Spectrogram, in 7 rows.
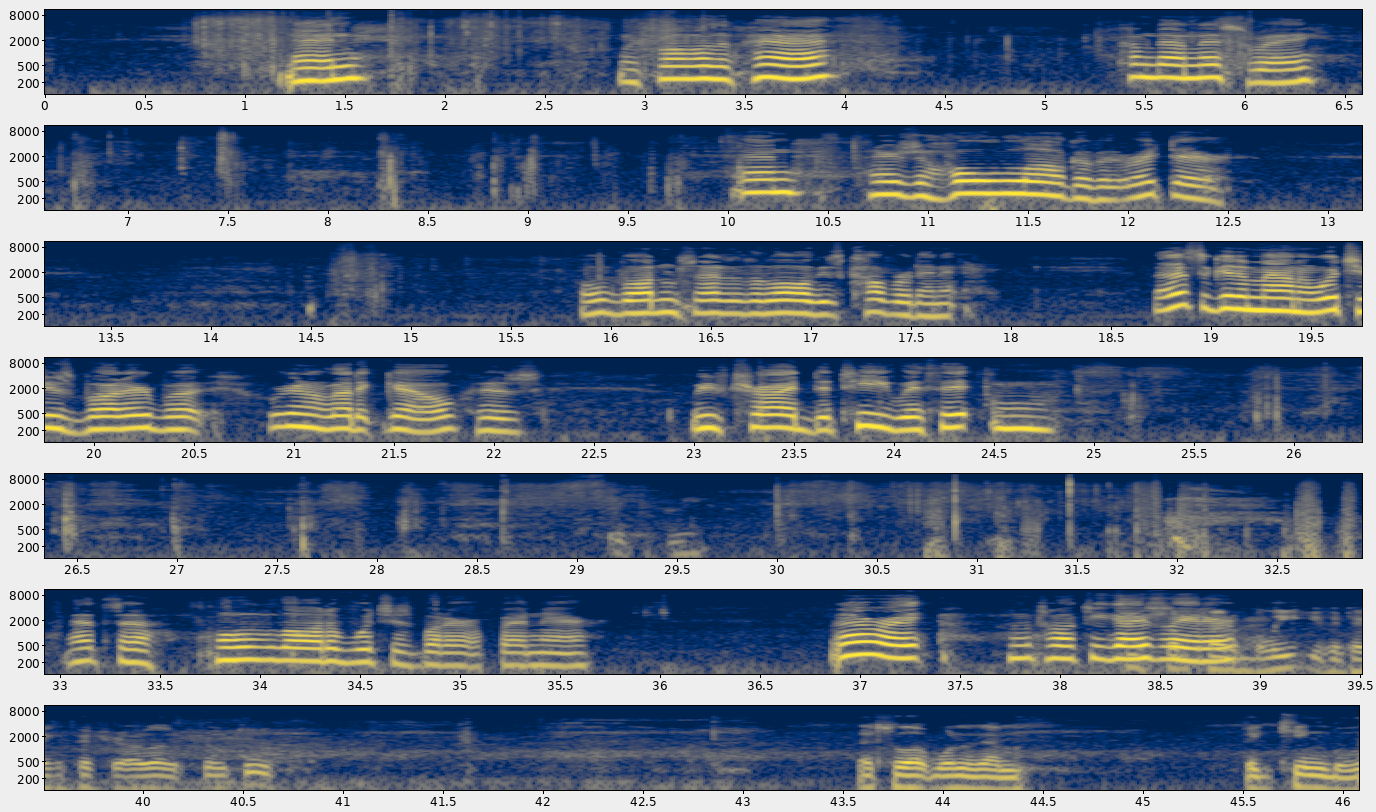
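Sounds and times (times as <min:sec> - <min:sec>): footsteps on dry leaves and twigs: 0:00.6 - 0:10.7, 0:14.5 - 0:15.2, 0:24.8 - 0:33.0.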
